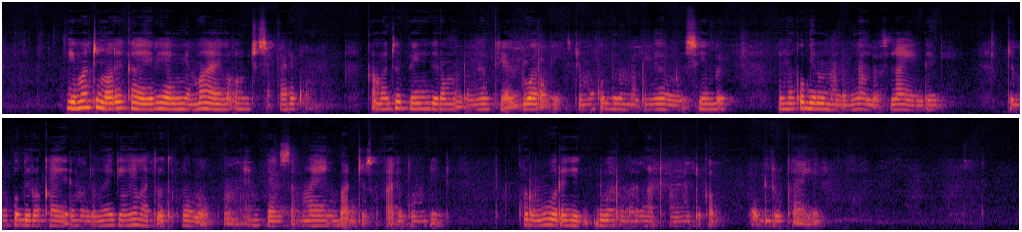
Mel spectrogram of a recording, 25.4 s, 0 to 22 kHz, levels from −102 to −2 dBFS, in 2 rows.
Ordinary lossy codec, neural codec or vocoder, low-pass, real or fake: none; codec, 44.1 kHz, 3.4 kbps, Pupu-Codec; none; fake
